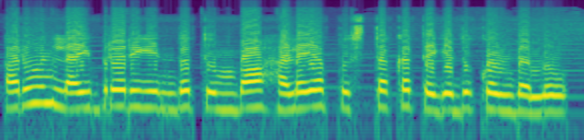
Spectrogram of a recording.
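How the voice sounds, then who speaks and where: A woman's voice: on the high side, fairly even intonation, measured pace, warm tone, faint music behind, rough recording. A woman narrating scripted moral tales for children.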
